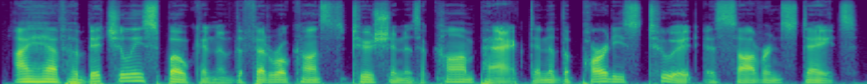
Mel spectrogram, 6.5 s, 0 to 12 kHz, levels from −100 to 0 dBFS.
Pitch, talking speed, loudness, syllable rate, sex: 90 Hz, 185 wpm, -21 LUFS, 5.5 syllables/s, male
